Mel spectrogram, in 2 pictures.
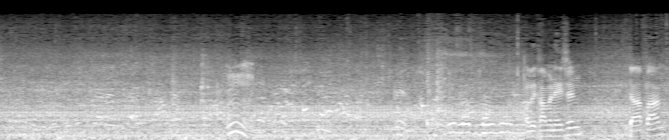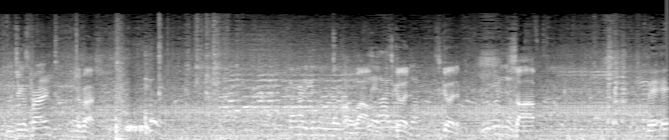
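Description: A crowd chatters in the background outdoors.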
